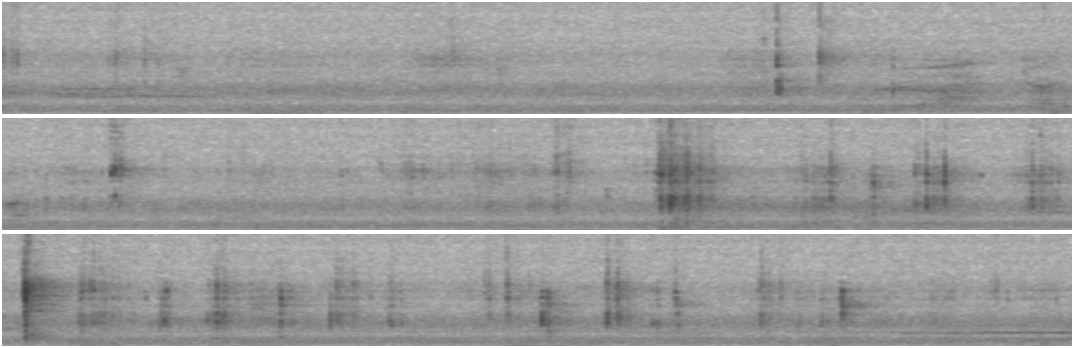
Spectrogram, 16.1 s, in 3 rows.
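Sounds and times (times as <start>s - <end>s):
low room hum: 0.0s - 16.0s
chewing crispy food: 5.7s - 16.0s.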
